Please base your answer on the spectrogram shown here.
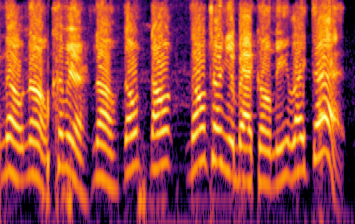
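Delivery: high, loud pleading yell; loud call after him. Retold or imitated. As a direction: shout after him not to turn his back. Calling after someone walking off.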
